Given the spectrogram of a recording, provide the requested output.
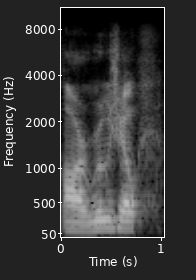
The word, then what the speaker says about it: Araujo: I'm just gonna pronounce Araujo. Just gonna go with the Spanish pronunciation, even if I have heard some announcer said it's Arujo or Arujo.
